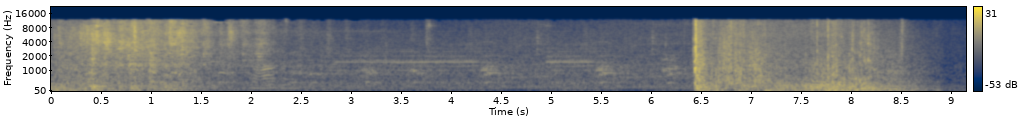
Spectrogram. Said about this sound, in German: Am gestrigen späten Nachmittag zuerst eine kleinere Explosion, dann eine zweite, gewaltig große.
